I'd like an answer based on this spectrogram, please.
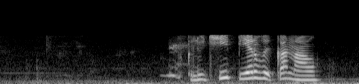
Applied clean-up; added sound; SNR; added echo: none; Cricket; 14 dB; none.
